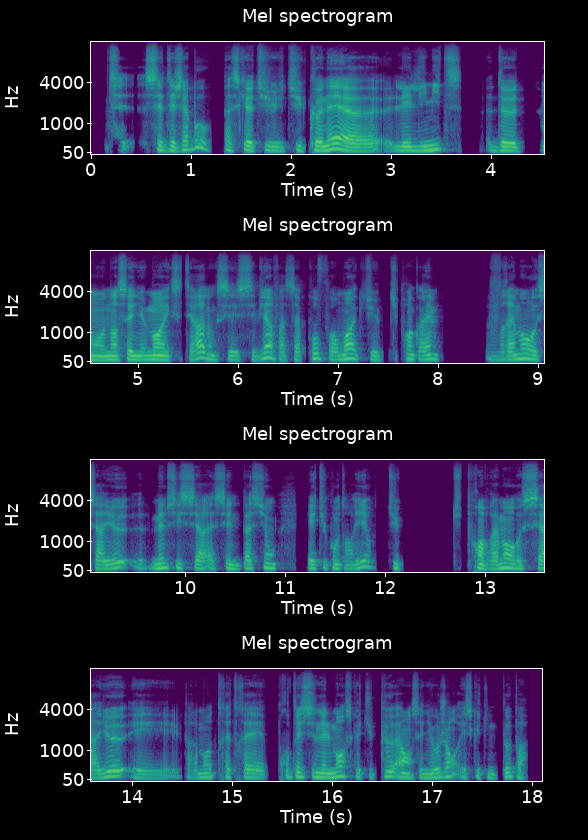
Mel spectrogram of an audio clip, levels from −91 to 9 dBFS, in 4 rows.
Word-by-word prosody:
C'est - - -6
c'est 140 - +3
déjà 135 +2 +3
beau! 205 +2 -1
Parce 140 -5 -1
que - - +4
tu 130 -1 +1
tu 130 +2 -3
connais, 145 +8 +6
heu, 120 -1 +4
les 130 0 +3
limites 140 +7 +1 0.3
de 125 -4 +3 0.2
ton 120 -1 +2
enseignement, 125 +1 +4
et 125 - 0
cetera, 185 +8 +1
donc 135 -6 -3
c'est 130 -1 -1
c'est 120 - -2
bien. 185 +2 +2
Enfin, 135 -8 -5
ça 120 +1 -4
prouve 160 +6 -3
pour 130 -6 -3
moi 155 +4 +4
que - - -20
tu 125 -3 -5
tu - - -11
prends 145 - -2
quand 135 -1 -3
même 140 +1 0 0.5
vraiment 130 +2 0
au 140 - +2
sérieux. 130 +6 0
Heu, 130 - -10
même 145 +3 +1
si 150 0 -3
c'est, 135 -1 0
heu 125 +1 0
c'est 120 +2 -2
une 120 -2 -4
passion 135 +3 -1 0.3
et 130 - +1
que - - -16
tu - - -7
comptes 130 -2 -4
en 120 - -6
vivre, 175 +7 -2
tu 140 -5 -5 0.5
tu - - -10
te - - -65
prends 135 - +3
vraiment 130 +4 +2
au 130 - -2
sérieux, 135 +9 +3
et 115 +6 -6
vraiment 125 +2 -4
très 135 0 -6
très 130 -2 -2
professionnellement, 140 +1 +1
ce 165 - -8
que 135 - -4
tu 130 +1 -11
peux 160 +7 -1
à - - +3
enseigner 125 0 -1
aux 130 - +1
gens 150 +2 -2
et 135 - -5
ce 125 - -6
que - - -7
tu - - -8
ne - - -6
peux 145 - -2
pas. - - -6
130 Hz, 250 wpm, -24 LUFS, 125-145 Hz, 0.5 s, connais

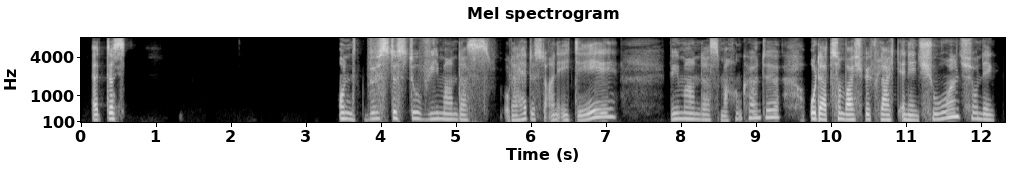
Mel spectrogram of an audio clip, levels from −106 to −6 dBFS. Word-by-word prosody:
Äh, 175 - +1
das 205 0 +7 2.9
Und 205 -3 -4
wüsstest 210 +4 +6
du 205 -5 -6
wie 200 +1 -5
man 185 -2 -8
das 170 -2 +2
oder 160 - -12
hättest 185 +2 -2
du - - -9
eine 170 0 -8
Idee, 155 -5 -4 0.7
wie 195 +2 -7
man 200 -2 -8
das 175 -1 +1
machen - - -13
könnte? 250 +2 -7 0.4
Oder 195 -4 +1
zum 205 - +5
Beispiel 180 +1 +1
vielleicht 175 -1 -4
in 190 - -4
den 165 -2 -5
Schulen 220 - +1
schon 205 -5 -2
den 175 -3 -7
190 Hz, 130 wpm, -22 LUFS, 175-205 Hz, 2.9 s, das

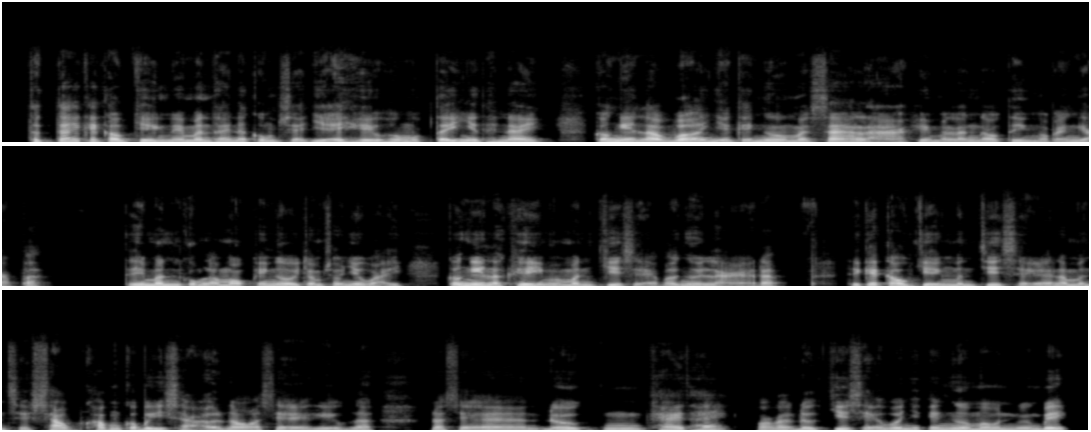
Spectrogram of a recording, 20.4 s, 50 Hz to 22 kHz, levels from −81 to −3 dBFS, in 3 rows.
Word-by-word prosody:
Thực 170 -1 -3
tế 225 +6 +4
cái 260 -4 -1
câu 195 -3 +5
chuyện 130 -8 +1
này 130 0 +1
mình 120 -2 +2
thấy 150 +5 0
nó 195 - 0
cũng 125 +1 -2
sẽ 130 - -4
dễ 130 -1 +1
hiểu 120 -4 +1
hơn 155 -4 0
một 105 - -4
tí - - +5
như 195 -6 +3
thế 145 +1 -6
này, 115 -9 +1 0.3
có 195 - +4
nghĩa 185 -4 +5
là 170 -6 +6
với 150 - +5
những 130 - -1
cái 170 +5 -3
người 130 -6 +1
mà 115 -1 0
xa 135 +4 +3
lạ 95 -4 -1
khi 140 - -3
mà 125 -5 -5
lần 100 0 -3
đầu 100 0 0
tiên 125 +2 -4
mà 105 - -5
bạn 95 +2 -5
gặp 105 -3 -3
á, - - -4 0.5
thì 130 0 +2
mình 130 -1 +4
cũng 140 - -1
là 145 - +2
một 105 -1 +3
cái 155 - -1
người 120 -6 +3
trong 125 +3 -1
số 155 - -3
như 155 -2 +1
vậy, 100 -3 -4 0.3
có 210 - +3
nghĩa 210 -2 +7
là 190 - +4
khi 205 +2 +3
mà 170 -3 -2
mình 125 -4 0
chia 150 +6 0
sẻ 145 - -7
với 170 +2 -3
người 120 -9 -1
lạ 100 -1 -3
đó - - +2 0.5
thì - - -2
cái 185 - +3
câu 175 -1 +4
chuyện 130 -7 0
mình 115 -3 -1
chia 145 +6 0
sẻ 140 -1 -4
là 140 -1 0
mình 110 -5 -3
sẽ 120 +4 -9
sông 165 +4 +1
không 170 +1 -1
có 180 - -1
bị 125 -7 +1
sợ 110 -3 -4
nó 135 +5 +1
sẽ, 115 - -4
kiểu 110 +2 -4
là, 135 -4 -3 0.4
nó 150 - -1
sẽ 140 0 -2
được, 105 0 0
ưm, 130 0 -4
khai 150 +3 -1
thác 190 +8 -3 0.2
hoặc 110 0 -4
là 105 - -1
được 105 +1 -2
chia 140 +5 +2
sẻ 135 - -4
với 155 +5 0
những 155 -2 -4
cái 160 0 -1
người 135 -7 +1
mà 105 0 0
mình 100 0 -3
quen 110 +4 -3
biết, 145 +6 +5
135 Hz, 290 wpm, -24 LUFS, 115-155 Hz, 0.5 s, nghĩa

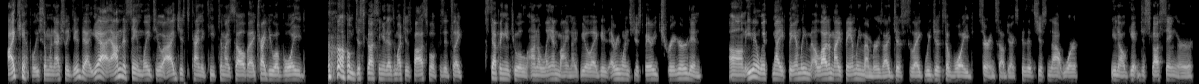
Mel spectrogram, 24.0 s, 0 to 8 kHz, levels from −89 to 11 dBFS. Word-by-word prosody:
I - - +9
can't - - -1
believe 110 0 -3
someone 125 -1 -4
actually 120 0 -3
did 135 +11 -2
that, 110 -7 +1
yeah, 190 - +7
I'm 200 - +4
the 175 - +2
same 140 -7 -2
way 125 0 -1
too, 120 0 -3
I - - +5
just 130 -3 -8
kinda 110 -3 -2
keep 120 +4 -9
to 130 - -5
myself, 115 0 +1
I 105 -1 +1
try 130 +4 +2
to 120 -1 +1
avoid, 115 +1 +1 0.7
um, 175 - +7
discussing 140 0 0
it 125 - -4
as 125 0 -1
much 125 0 -3
as 115 -3 -6
possible 120 -3 +1
'cause 110 - -14
it's, 105 -3 -7
like 110 -3 -1 0.5
stepping 135 -2 +2
into 125 -1 -2
a - - +3
l 105 -2 -2
on 115 0 -2
a - - -2
landmine, 110 -2 -3
I 105 0 -7
feel 115 +2 -2
like 105 -2 -1
th 110 -2 -4
everyone's 130 -2 -2
just 115 -1 -10
very 125 +1 +1
triggered, 135 +3 -1
and, 105 -5 -1 0.5
um, 115 -2 +3
even 180 +3 +5
with 135 -2 +1
my 125 -4 +1
family 135 +3 -1
m 130 -2 -4
a - - +1
lotta 130 +3 +7
my 120 -4 +1
family 125 +2 -2
members, 100 -3 -2
I 105 +1 +1
just, 105 +1 -5
like 105 -2 0
we 120 0 -2
just 115 -1 -5
avoid 105 -2 +1
certain 100 - -3
subjects 95 0 -5
'cause 115 -1 -5
it's 105 -2 -3
just 120 -1 -7
not 110 -2 -1
worth, 105 -1 -3 0.7
you 120 - -1
know, 105 -3 -1
get 120 +5 -3
discussing 115 0 -3
or, 95 +1 -4
115 Hz, 195 wpm, -24 LUFS, 110-125 Hz, 0.7 s, I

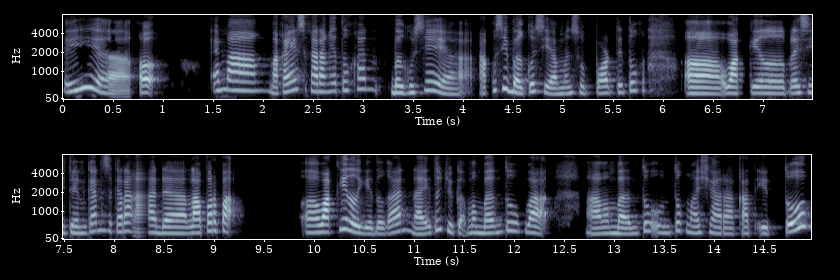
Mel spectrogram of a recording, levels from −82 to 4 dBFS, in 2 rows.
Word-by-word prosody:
Iya 340 +7 +2 0.3
kok 245 0 +5 0.6
emang 310 -2 +3
makanya 260 +8 +1
sekarang 280 -5 +2
itu 305 +3 -7
kan 370 0 -2 0.3
bagusnya 245 +6 -1
ya, 205 - -1 0.3
aku 325 - -3
sih 375 +3 0
bagus 275 +3 +2
ya 200 -1 0
men-support 230 +1 -4
itu, 255 +4 -5 0.5
eee, 215 -1 +8
wakil 225 0 +2 0.2
presiden 235 0 -3
kan 290 - -1
sekarang 290 0 -1
ada 225 -3 +1
lapor 270 +7 +4
pak, 295 - +3 0.7
eee, 245 -1 0
wakil 290 +6 +4
gitu 205 0 -3
kan. 270 +4 +1
Nah 195 - 0
itu 340 - -6
juga 275 -4 -4
membantu, 245 +6 -3
Pak, 240 -3 +2 0.4
eee, 200 0 +1
membantu 210 +2 -1 0.2
untuk 255 +7 -8
masyarakat 225 -3 -5
itu, 215 +6 +1
245 Hz, 150 wpm, -23 LUFS, 225-295 Hz, 0.7 s, eee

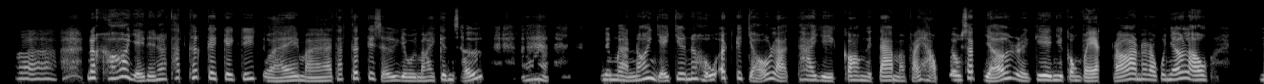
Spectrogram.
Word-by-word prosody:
Ờ, 265 -2 -4 0.5
nó 300 - +4
khó 280 +6 +2
vậy 165 - 0
để 195 0 -1
nó 240 +3 -2
thách 310 +3 -9
thức 325 +1 -2
cái 275 -2 0
cái 240 -2 -1
trí 255 +2 -2
tuệ 170 - -2
mà, 165 -1 -2
thách 235 +5 -8
thức 275 - +1
cái 270 - -4
sự 180 -3 -1
dùi 170 -2 0
mài 175 +2 -4
kinh 220 +2 0
sử. 325 - 0 0.4
À, 175 - -12 0.7
nhưng 220 0 -2
mà 200 -4 0
nói 205 +11 +2
vậy 165 - +2
chứ 255 +6 -2
nó 265 - +1
hữu 430 - +1
ích - - 0
cái 280 - -3
chỗ - - 0
là 245 - +1
thay 210 -1 -2
vì 165 -3 +1
con 200 -1 +1
người 170 -3 -4
ta 185 0 +3
mà 175 -3 -4
phải - - -1
học 215 - -2
vô 205 - +3
sách 295 +8 +1
vở 285 - +4
rồi 165 -8 -1
kia 210 -1 +7
như 200 0 +1
con 190 -1 -1
vẹt, 165 -1 +4
đó, 235 +10 +6
nó 235 - -2
đâu 210 -2 +2
có 230 - -4
nhớ 230 +4 +4
lâu, 215 -6 +5 0.5
nh - - -9
210 Hz, 265 wpm, -24 LUFS, 180-255 Hz, 0.7 s, kia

